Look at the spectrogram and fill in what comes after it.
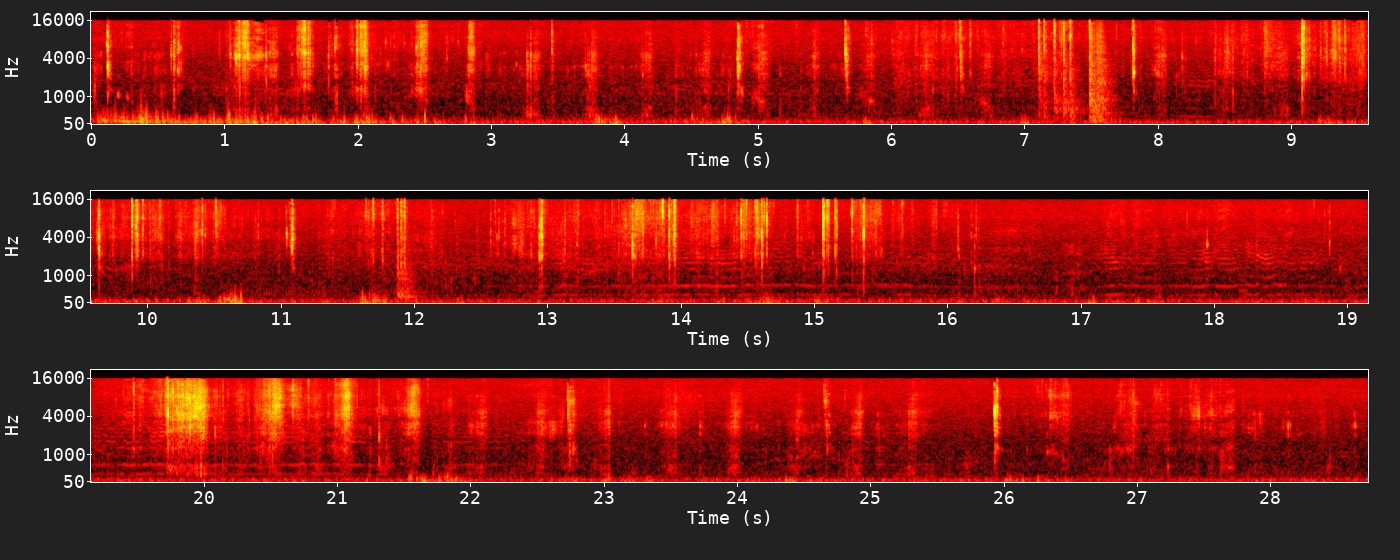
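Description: Close-up eating sounds: chewing and mouth smacking with scattered crisp crunches of fresh leaves and vegetables. In the middle a faint buzzing hum wavers for several seconds.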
